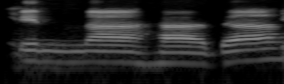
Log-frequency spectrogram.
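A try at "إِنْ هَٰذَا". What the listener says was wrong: Betul. Jawabnya bukan inna tapi in. In hada. Contohnya lafaz ini. Untuk mengetahui inna atau in ya, kita tengok sebelah kiri. Sebelah kirinya ada lafaz illa.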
